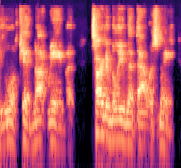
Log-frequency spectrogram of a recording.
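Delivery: ordinary talk, nothing marked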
